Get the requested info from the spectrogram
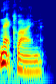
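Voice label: "neckline", British English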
